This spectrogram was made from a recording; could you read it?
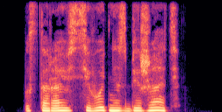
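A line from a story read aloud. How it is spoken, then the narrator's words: Quiet declaration. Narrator (Russian): тихо заявила подруге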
